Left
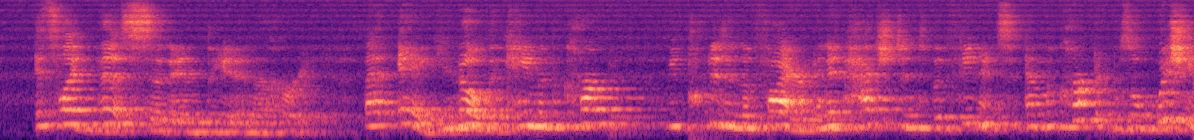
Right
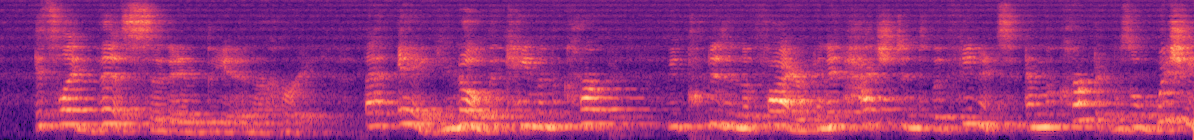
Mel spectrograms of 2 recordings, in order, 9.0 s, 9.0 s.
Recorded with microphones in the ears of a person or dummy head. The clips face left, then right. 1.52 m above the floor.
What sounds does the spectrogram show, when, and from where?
0.3 s a woman speaking: 5° left (ahead or behind), 0.6 m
